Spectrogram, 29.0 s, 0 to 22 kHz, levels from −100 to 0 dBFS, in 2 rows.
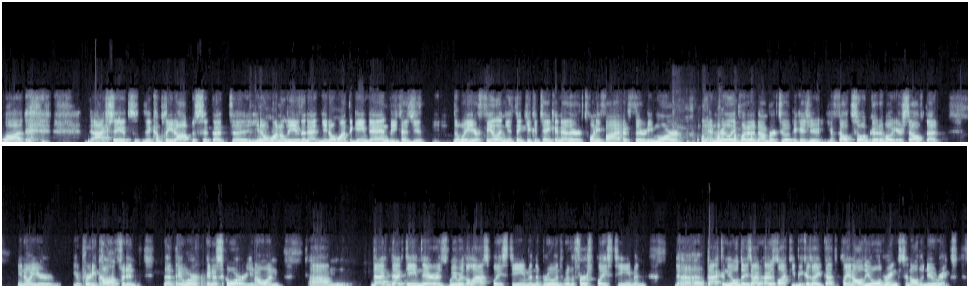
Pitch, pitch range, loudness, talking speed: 120 Hz, 110-130 Hz, -16 LUFS, 240 wpm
